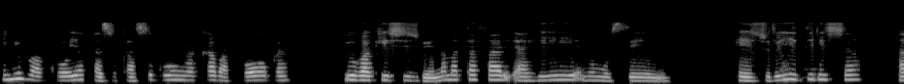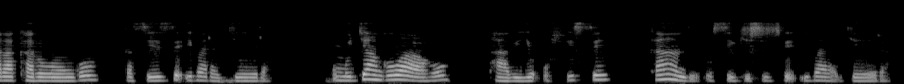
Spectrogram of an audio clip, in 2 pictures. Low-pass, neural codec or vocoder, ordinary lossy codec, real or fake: 7.2 kHz; none; MP3, 64 kbps; real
